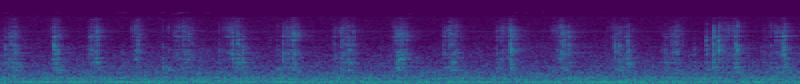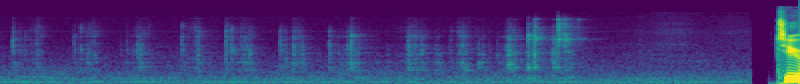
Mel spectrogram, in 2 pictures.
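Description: Faint, sparse metallic clicks and ticks as the steel impeller removal tool is turned by hand and unthreaded from the impeller's center bolt hole, a little louder toward the end, over a faint low hum.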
